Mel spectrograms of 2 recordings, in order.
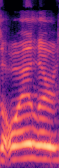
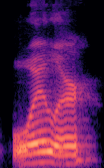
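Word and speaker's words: Euler: is so this is Oiler number I only mentioned how to say his name so you don't sound like you don't know what you're talking about Oiler is how you say it um so e is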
